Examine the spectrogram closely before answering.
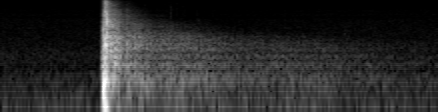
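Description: A single gunshot cracks loudly and echoes away outdoors.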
